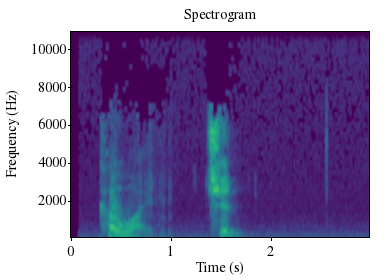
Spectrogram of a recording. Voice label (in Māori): "kauae", maori words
